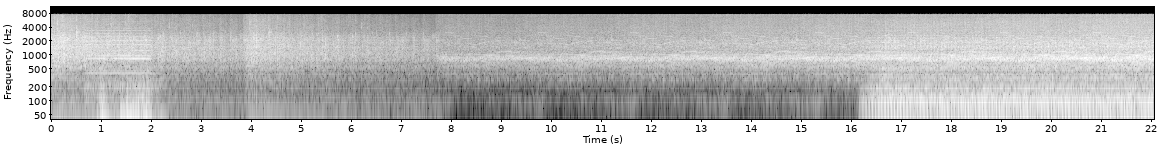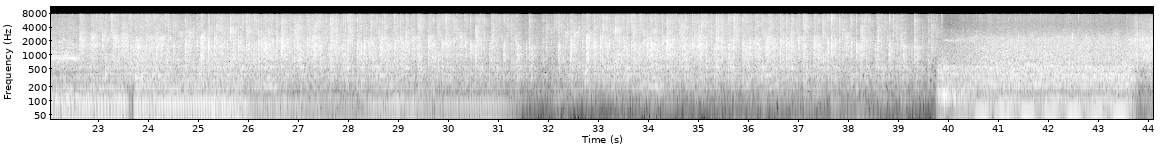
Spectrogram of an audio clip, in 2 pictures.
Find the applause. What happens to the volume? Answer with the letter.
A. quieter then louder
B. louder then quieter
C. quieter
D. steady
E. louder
E.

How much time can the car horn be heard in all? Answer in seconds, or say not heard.
2 s.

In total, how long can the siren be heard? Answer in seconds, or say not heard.
not heard.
